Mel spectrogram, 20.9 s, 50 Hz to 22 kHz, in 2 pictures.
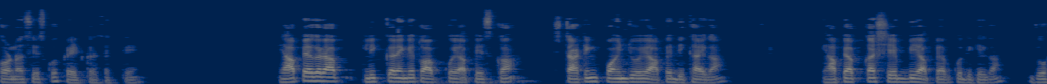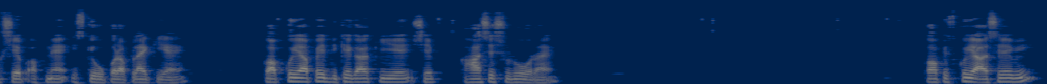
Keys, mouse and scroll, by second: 3.0 middle click, 3.4 click, 4.3-5.6 scroll up 1, 5.8 alt+middle click, 5.8 alt+middle click, 7.0-7.5 scroll up 1, 7.6 alt+middle click, 8.2 scroll down 1, 8.4 middle click, 9.0-9.4 scroll up 1, 10.0 middle click, 12.7 click, 15.4-15.8 scroll down 1, 15.8 middle click, 17.0 click, 17.0 click.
